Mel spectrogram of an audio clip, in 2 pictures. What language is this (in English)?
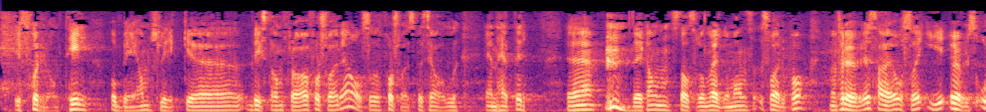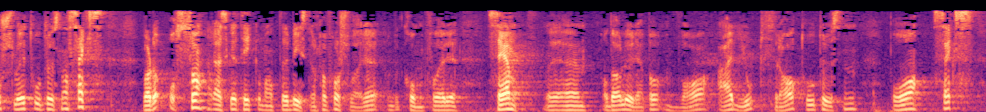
Norwegian Bokmål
